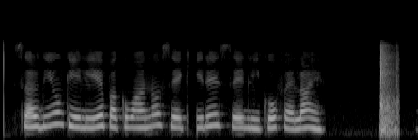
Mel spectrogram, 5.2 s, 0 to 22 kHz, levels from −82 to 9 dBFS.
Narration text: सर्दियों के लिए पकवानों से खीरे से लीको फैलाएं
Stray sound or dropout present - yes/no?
yes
